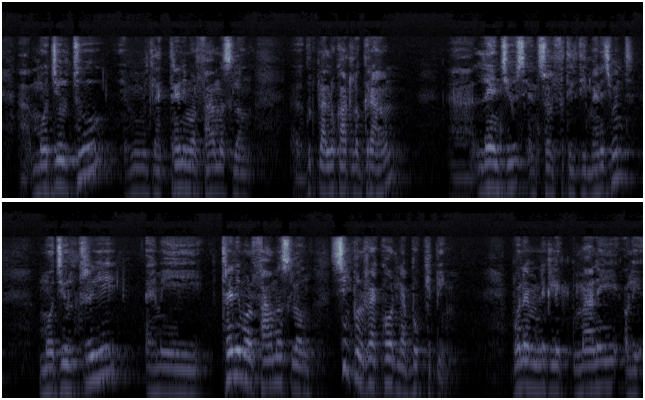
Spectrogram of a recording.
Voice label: Tok Pisin; Mama Graun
